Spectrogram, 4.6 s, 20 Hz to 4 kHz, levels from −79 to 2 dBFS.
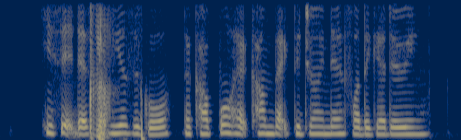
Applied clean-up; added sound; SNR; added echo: neural mask model RNNoise.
